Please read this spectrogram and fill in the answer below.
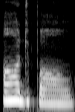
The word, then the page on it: oddball: American English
